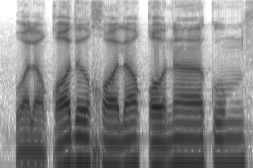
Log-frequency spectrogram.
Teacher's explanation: خاء کو موٹا ادا کریں گے، قاف کو موٹا اور قلقلہ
